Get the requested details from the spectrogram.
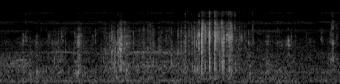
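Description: Lettuce leaves crunch as they are torn.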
